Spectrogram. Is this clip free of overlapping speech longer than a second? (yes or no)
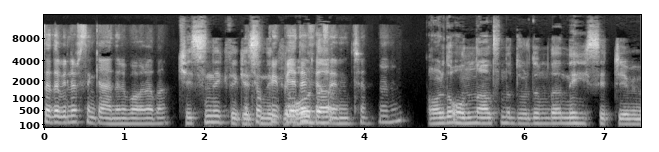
no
